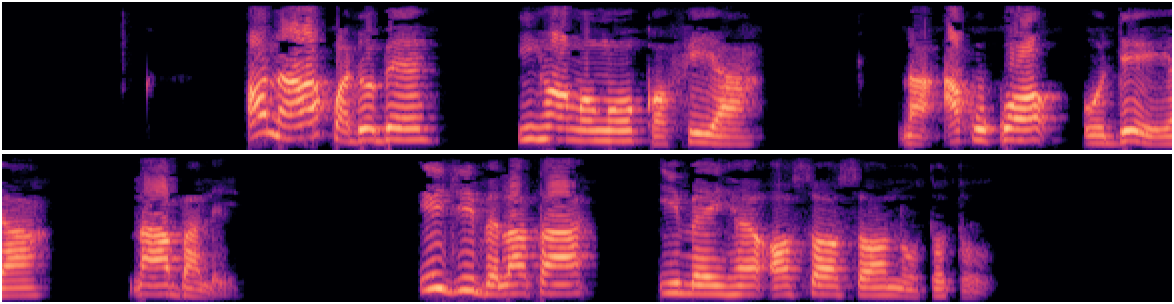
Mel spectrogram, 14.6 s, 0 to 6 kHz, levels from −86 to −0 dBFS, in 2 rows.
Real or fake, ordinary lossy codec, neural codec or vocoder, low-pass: real; MP3, 24 kbps; none; 5.4 kHz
